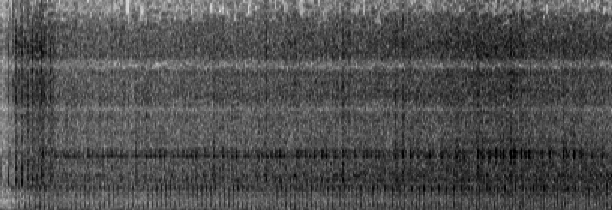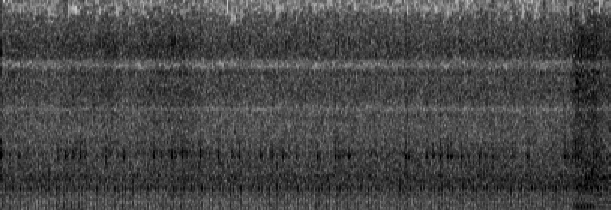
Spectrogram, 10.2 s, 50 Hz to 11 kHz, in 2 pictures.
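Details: 1999 Polaris Sportsman 500 single, first start after a fuel pump replacement on a temporary tank, airbox not yet fitted. It catches and settles into an uneven, clattery idle that never smooths out: running rough, and the owner plans a carburetor adjustment.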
